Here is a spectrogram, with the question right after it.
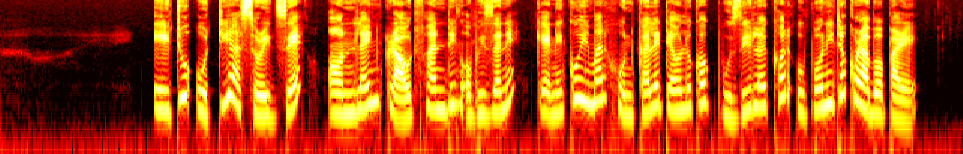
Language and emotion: Assamese, surprised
